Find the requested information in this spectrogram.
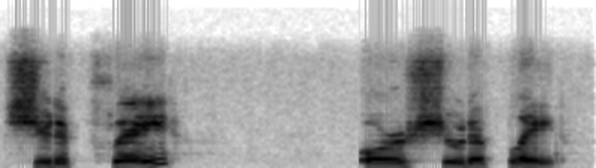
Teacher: We have a reduction of have, and it's going to be either of or just a. So should have played or should have played.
